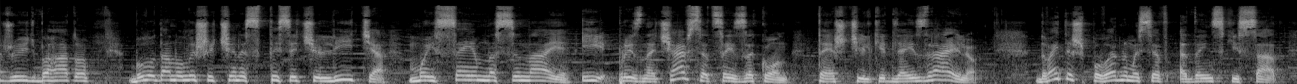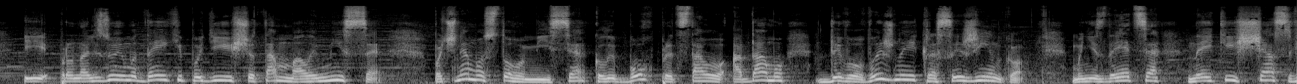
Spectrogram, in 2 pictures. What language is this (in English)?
Ukrainian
